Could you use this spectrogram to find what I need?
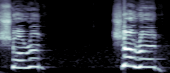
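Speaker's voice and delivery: high, loud rock-star style yell.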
